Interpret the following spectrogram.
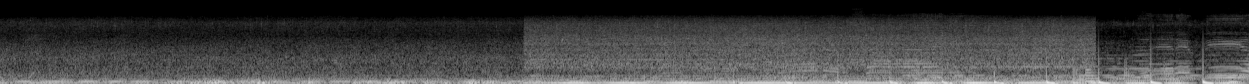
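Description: A boat's engine drones steadily under wind and water noise as the catamaran motors along. From about five seconds in, background music comes in over it.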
